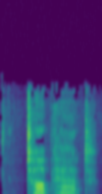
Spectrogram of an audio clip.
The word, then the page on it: top-hat: American English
